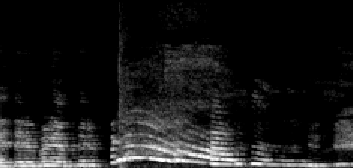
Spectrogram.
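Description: Playful voices: a woman's voice held on one note for about half a second, then a high squealing voice that slides steadily down in pitch over about a second.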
